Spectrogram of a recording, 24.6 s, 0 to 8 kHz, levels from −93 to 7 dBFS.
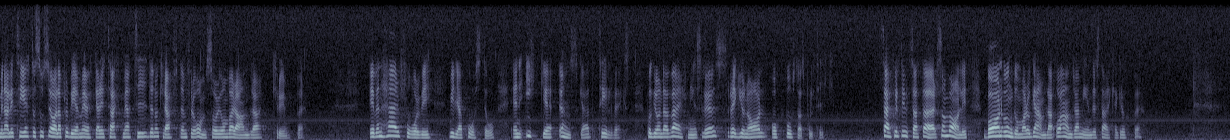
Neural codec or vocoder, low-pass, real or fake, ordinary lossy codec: none; none; real; none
